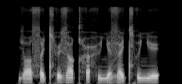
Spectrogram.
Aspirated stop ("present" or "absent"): present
